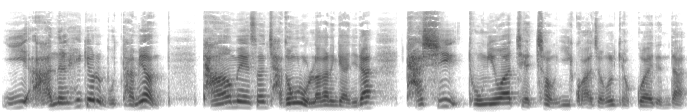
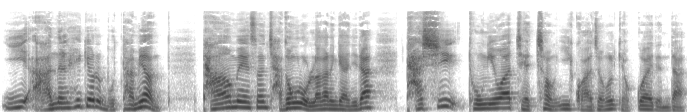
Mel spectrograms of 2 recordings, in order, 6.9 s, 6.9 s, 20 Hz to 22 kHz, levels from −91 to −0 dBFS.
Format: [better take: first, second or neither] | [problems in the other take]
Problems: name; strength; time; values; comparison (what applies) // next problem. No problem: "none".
second | thin; very; fading below 300 Hz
